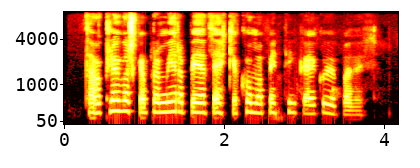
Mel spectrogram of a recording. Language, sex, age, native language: Icelandic, female, 30-39, Icelandic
